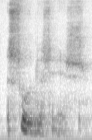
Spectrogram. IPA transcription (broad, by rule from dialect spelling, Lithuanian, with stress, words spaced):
ˈsoːdʊs ˈrʲɪʃ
